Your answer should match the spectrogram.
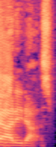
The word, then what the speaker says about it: Adidas: be who uh but we go by Adias but that's the original pronunciation of it from the uh from the original Founders the German Founders but also Adidas so what did Adidas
